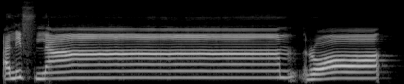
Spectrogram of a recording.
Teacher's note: لام کے اوپر مد لازم ہے، را کو 2 حرکات کے برابر کھینچ کر پڑھنا ہے۔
